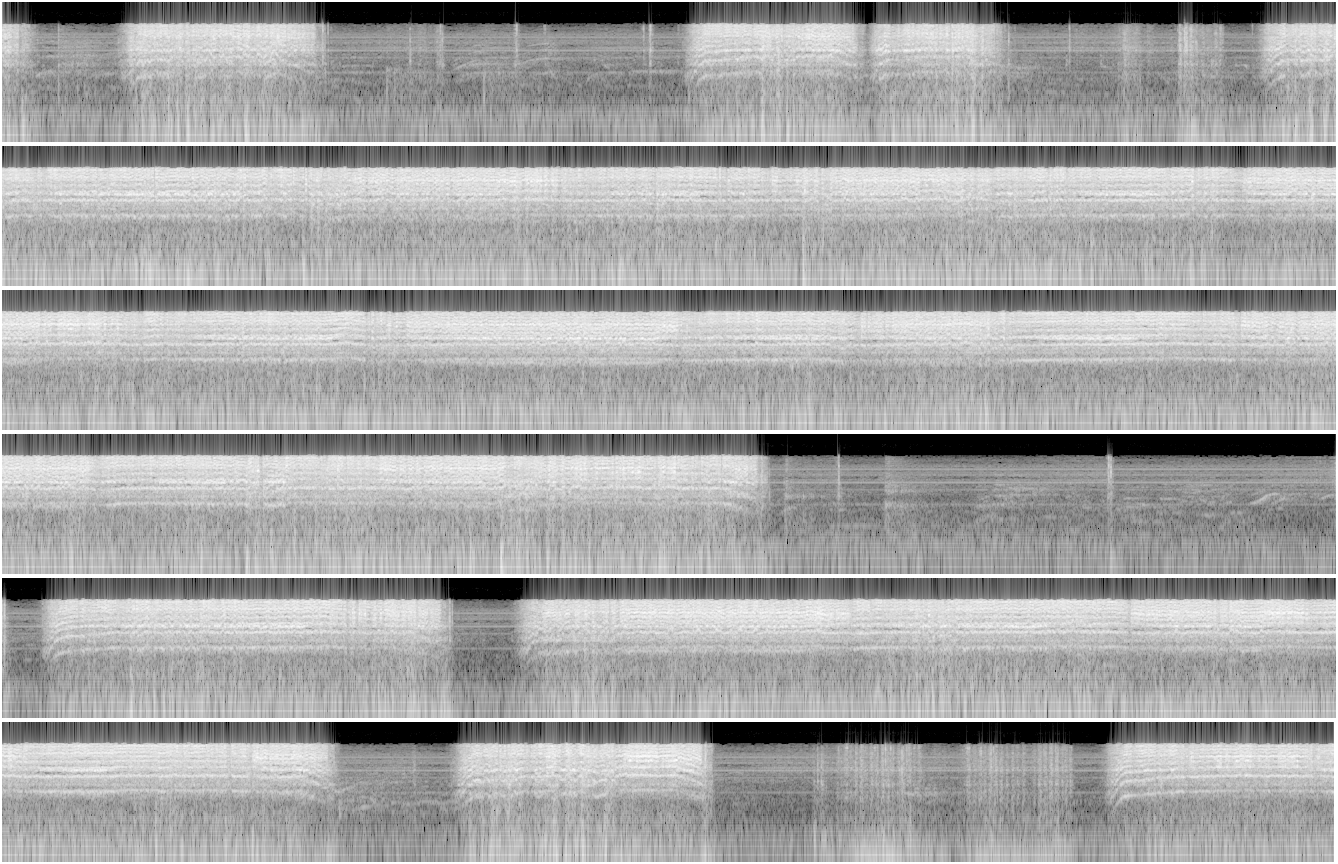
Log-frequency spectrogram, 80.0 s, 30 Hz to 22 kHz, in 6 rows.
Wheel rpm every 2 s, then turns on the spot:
70, 120, 0, 60, 160, 30, 120, 220, 210, 220, 220, 220, 220, 220, 220, 210, 210, 210, 210, 220, 210, 220, 210, 180, 10, 0, 0, 180, 190, 110, 210, 210, 220, 220, 210, 60, 190, 10, 20, 200.
10-12 74-76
